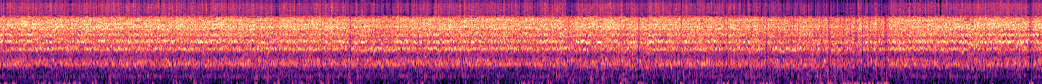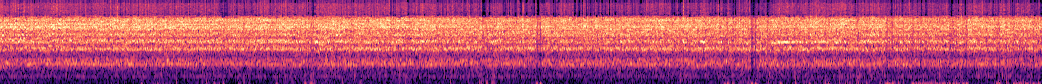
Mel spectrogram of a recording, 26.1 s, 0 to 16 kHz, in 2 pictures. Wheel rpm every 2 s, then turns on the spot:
230, 230, 230, 230, 230, 210, 220, 230, 230, 230, 230, 220, 240.
none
